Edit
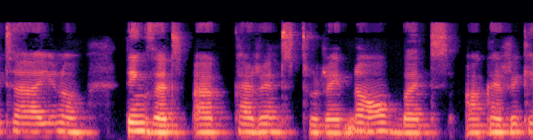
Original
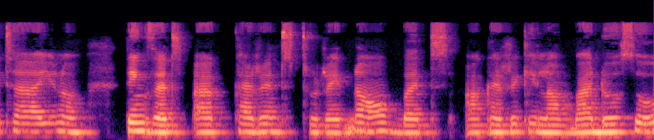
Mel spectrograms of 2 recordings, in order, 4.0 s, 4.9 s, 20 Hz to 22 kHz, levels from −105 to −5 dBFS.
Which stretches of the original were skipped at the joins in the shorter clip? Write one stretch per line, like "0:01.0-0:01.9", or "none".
none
